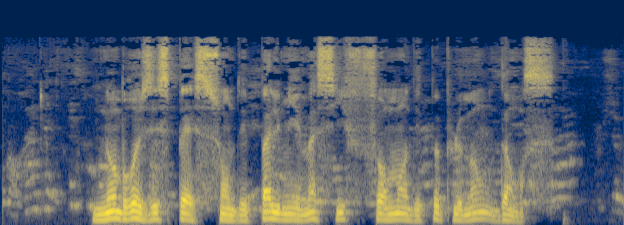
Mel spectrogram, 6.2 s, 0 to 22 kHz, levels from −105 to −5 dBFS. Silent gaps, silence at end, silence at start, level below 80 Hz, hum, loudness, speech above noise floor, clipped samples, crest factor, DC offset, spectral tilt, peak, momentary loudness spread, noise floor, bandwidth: none; 0 s; 0.1 s; -42 dBFS; none; -17 LUFS; 33 dB; under 0.1%; 18 dB; under 0.1%; -4.5 dB/octave; 0 dBFS; 11 LU; -50 dBFS; 11.5 kHz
